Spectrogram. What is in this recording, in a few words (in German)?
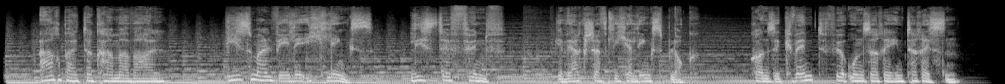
Radiospot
